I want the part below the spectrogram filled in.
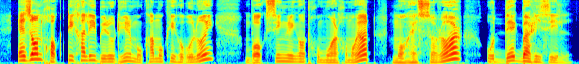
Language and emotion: Assamese, fearful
